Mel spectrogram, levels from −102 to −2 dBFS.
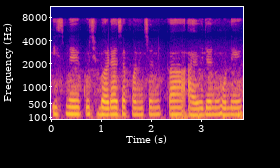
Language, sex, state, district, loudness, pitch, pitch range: Hindi, female, Gujarat, Gandhinagar, -17 LUFS, 195 Hz, 190-195 Hz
